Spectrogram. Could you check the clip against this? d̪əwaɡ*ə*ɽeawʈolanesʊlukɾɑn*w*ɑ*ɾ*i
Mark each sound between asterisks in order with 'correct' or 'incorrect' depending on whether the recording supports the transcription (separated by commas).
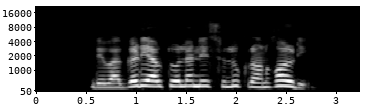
correct, incorrect, incorrect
